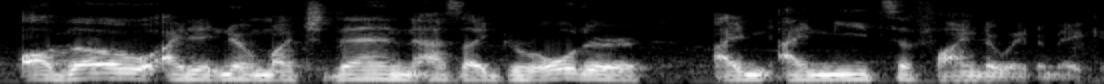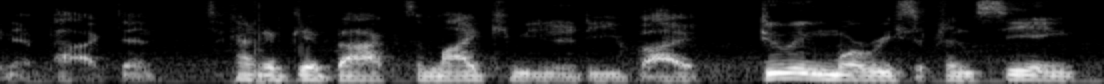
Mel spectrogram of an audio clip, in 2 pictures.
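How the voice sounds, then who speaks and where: A man's voice: lowish voice, mellow, a little hiss or hum. A teenage boy being interviewed on a podcast, earnestly explaining his work and laughing easily. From United States. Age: teens. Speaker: guest inventor. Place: podcast booth at a tech event.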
